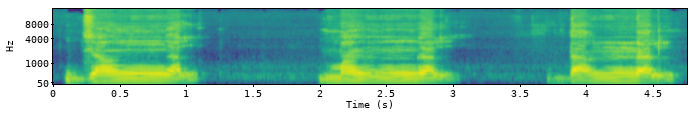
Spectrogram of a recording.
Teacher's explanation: دنگل, دنگل نہیں پڑھتے, دنگل. نون کی آواز کو چھپا دیتے, نون کی آواز کو چھپا کے پڑھتے.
